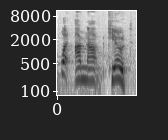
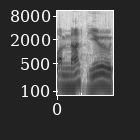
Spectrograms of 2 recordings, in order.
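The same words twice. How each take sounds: First: Slow high flustered protest; flustered denial. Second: Said in the usual way. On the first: Real, not acted.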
